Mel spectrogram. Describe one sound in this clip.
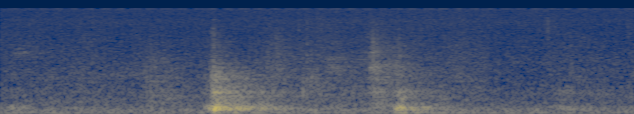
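Something knocks sharply on a wooden lectern a few times.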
